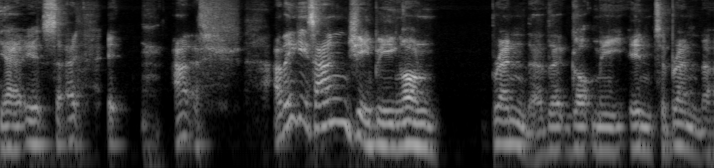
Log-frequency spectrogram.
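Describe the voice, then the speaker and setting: Pausing long and often, a man talks at a fairly slow pace and medium pitch, somewhat breathy, with ordinary pitch variation. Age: 60s. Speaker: tarot and paranormal livestreamer. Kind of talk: casual chat. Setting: livestream. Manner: halting.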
